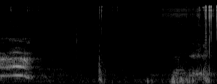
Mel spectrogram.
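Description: A short wordless vocal sound from a person at a microphone, a brief hum or 'uh' with a bending pitch, then a single faint click about a second in.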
